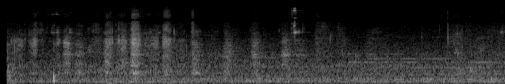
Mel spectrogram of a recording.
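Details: Border collie and a Siberian husky puppy named Sasha wrestling together; quick breathy panting with soft scuffling thumps and brief broadband bursts of play noise, a steady low hum underneath.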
